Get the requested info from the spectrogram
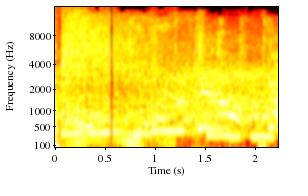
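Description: Car horns honking in held notes, with a motor revving up and back down in the first second, amid a street full of slow-moving cars and scooters.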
